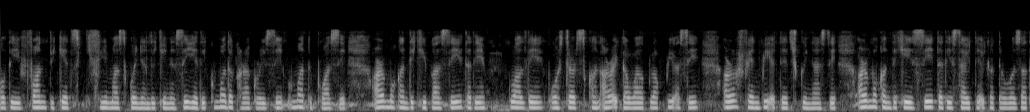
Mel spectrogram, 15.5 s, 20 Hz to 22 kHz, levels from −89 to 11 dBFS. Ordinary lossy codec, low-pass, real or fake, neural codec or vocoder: none; 7.2 kHz; fake; codec, 16 kHz, 4.8 kbps, FACodec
